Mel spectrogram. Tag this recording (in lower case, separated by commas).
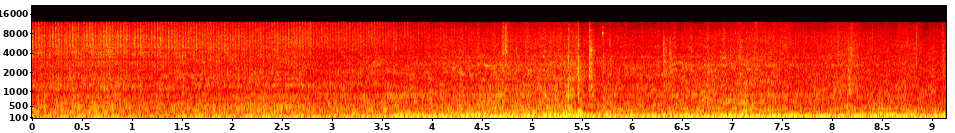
vehicle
